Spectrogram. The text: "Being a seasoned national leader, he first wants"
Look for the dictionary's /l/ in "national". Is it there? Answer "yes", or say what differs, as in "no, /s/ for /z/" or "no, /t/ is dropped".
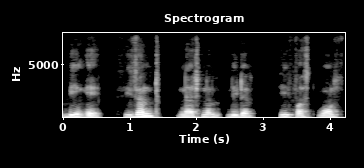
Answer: yes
